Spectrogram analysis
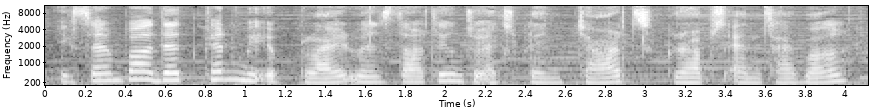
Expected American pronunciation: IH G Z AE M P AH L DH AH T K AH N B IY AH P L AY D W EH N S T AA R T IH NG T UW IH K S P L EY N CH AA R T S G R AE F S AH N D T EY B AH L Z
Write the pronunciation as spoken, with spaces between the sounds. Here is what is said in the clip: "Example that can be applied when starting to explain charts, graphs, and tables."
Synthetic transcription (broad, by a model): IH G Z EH M P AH L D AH T K AH N B IY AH P L AY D W EH N S T AA R T IH NG T UW IH K S P L EY N CH AA R T S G R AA P S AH N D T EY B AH L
